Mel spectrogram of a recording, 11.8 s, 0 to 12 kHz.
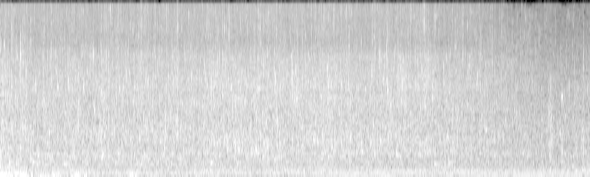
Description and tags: Floriade 2013 - Small waterfall
Floriade in canberra 2013 - lots of people looking at flowers, taking photos talking, walking, some small rides, bands in the park, a old time pipe organ
over, stream, a, small, drop, falling, water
